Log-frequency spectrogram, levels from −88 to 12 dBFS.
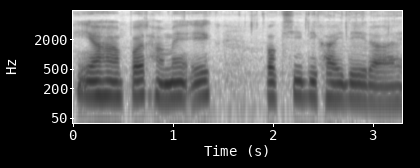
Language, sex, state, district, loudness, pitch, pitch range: Hindi, male, Himachal Pradesh, Shimla, -17 LUFS, 135 Hz, 130-145 Hz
